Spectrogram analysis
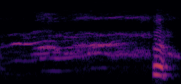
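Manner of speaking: shrieking burst of laughter; high laughing shriek. Real, not acted. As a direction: cackle up high. Laugh burst after shout.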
